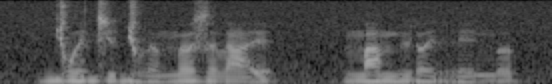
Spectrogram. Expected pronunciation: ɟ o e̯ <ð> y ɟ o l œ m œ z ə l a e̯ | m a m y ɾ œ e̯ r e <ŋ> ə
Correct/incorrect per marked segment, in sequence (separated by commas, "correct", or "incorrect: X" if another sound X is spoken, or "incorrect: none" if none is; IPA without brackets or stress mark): incorrect: d͡z, correct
